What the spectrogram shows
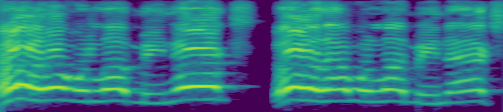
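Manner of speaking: loud, high, dismissive mock shout.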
